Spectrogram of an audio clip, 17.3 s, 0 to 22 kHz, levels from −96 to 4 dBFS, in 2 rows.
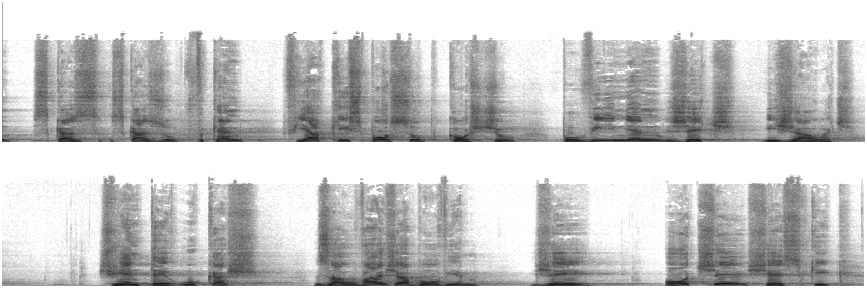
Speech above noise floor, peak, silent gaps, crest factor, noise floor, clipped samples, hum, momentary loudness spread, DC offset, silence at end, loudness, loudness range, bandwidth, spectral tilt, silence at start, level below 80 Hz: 38 dB; 0 dBFS; none; 14 dB; -51 dBFS; under 0.1%; none; 13 LU; under 0.1%; 0.15 s; -13 LUFS; 2 LU; 17.5 kHz; -5.5 dB/octave; 0 s; -46 dBFS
